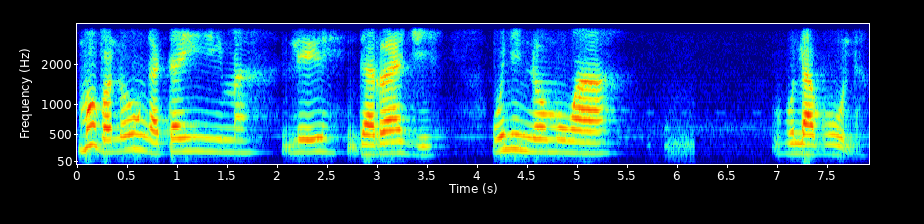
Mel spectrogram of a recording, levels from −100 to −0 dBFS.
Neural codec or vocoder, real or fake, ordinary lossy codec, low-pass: none; real; none; 3.6 kHz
